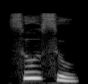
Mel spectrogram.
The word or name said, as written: ಸೂಸು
